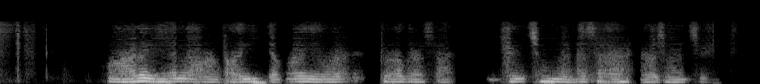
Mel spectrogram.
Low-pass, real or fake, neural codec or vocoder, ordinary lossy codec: 19.8 kHz; fake; codec, 44.1 kHz, 0.9 kbps, DAC; AAC, 24 kbps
